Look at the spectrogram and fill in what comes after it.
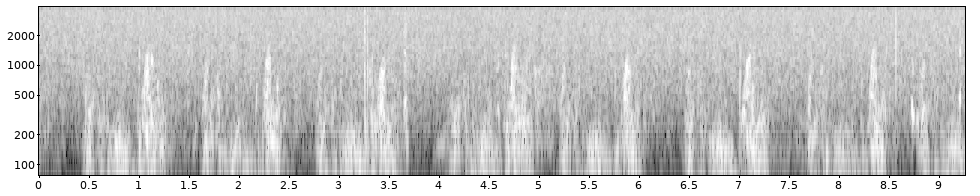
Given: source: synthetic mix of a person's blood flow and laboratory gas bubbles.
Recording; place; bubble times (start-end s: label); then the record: Doppler ultrasound of blood flow; precordium
1.09-1.18 s: bubbles
3.21-3.47 s: bubbles
3.63-3.71 s: bubbles
4.56-4.62 s: bubbles
4.65-5.15 s: bubbles
8.69-8.88 s: bubbles
9.18-9.25 s: bubbles
From the record:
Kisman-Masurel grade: 122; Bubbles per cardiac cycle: 1 to 2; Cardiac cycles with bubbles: 10 to 50%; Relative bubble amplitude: moderate (0.250 to 0.450); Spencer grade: 2 (many but less than half of the cardiac periods contain bubble signals, singularly or in groups); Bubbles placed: anywhere in the cardiac cycle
